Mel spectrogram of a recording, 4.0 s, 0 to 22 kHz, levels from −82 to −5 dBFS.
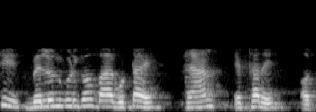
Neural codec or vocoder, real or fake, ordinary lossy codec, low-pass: none; real; AAC, 24 kbps; 3.6 kHz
